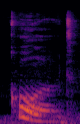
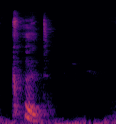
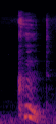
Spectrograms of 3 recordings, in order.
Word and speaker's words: could: don't pronounce it as cold because the L in could could the L is silent I together you following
